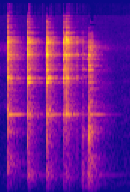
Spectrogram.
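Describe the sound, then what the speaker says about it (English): A hammer gently taps the edges of a pulley on a Browning pulley removal job: five sharp metallic clinks at an even, quick rhythm, close and fairly loud, each ringing briefly before the next. "you just take you a hammer and just gently tap the edges of the pulley"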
